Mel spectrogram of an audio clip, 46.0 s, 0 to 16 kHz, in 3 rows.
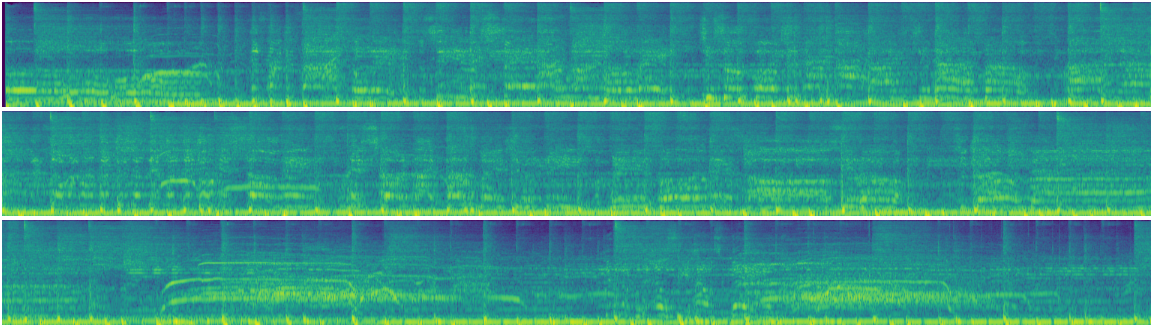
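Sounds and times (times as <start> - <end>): man singing: 0.0 - 32.9
bass line: 0.0 - 45.9
rock band playing: 0.0 - 45.9
crowd yelling: 1.8 - 45.9.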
